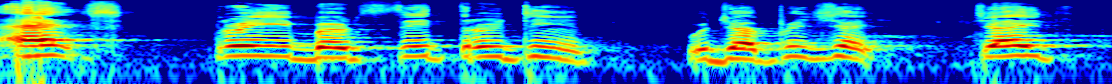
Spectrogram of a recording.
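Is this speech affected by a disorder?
Yes: cerebral palsy; carried by parents and friends since birth.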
